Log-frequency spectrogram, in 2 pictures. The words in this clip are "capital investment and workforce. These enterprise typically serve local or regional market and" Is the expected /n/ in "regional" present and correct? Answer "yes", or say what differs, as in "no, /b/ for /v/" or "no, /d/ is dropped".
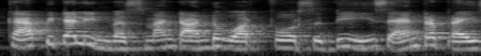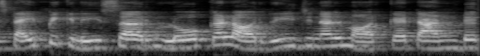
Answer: yes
